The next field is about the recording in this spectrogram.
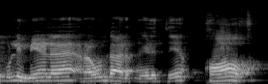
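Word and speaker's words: قاف: Cough, தொண்டையில் வந்து நல்லா சொல்லணுங்க. Cough cough cough cough.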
